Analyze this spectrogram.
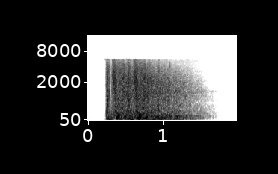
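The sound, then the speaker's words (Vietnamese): An explosion sound effect marks a clash of two blasts of magical light in a fantasy battle. A single sudden, loud burst roars for about a second and a half, then dies away. “Một tiếng nổ đùng kịch liệt vang lên, hai đạo hào quang cùng lúc chấn động, nổ lên”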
